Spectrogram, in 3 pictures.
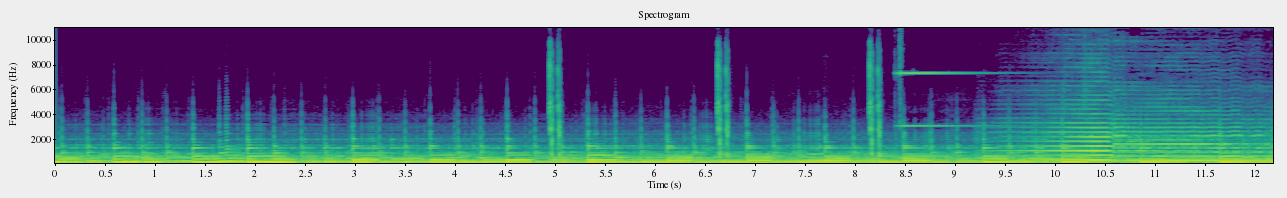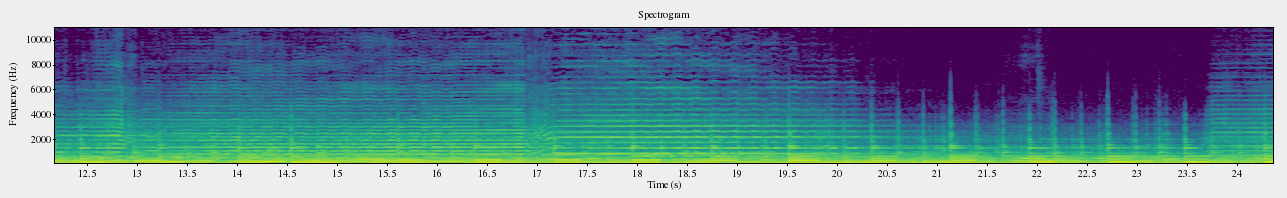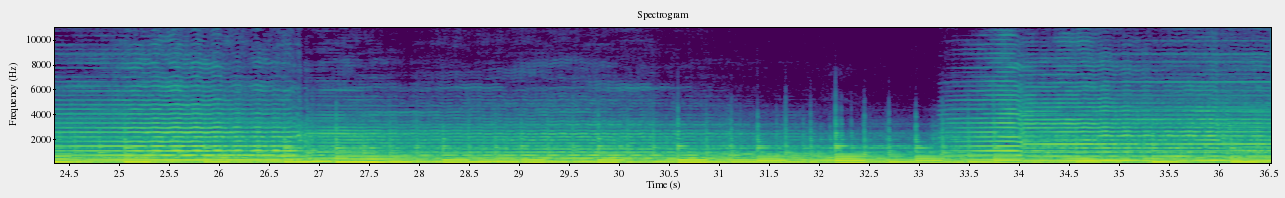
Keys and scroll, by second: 33.9 ctrl+d.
